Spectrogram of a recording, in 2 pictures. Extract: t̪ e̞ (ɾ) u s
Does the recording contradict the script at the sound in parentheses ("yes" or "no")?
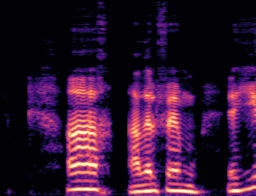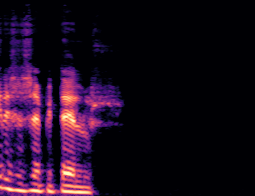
yes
